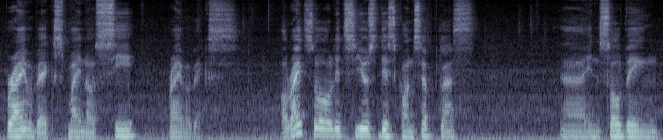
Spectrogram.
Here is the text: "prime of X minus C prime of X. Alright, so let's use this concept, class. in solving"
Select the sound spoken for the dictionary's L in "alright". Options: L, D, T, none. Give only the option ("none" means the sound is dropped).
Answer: L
